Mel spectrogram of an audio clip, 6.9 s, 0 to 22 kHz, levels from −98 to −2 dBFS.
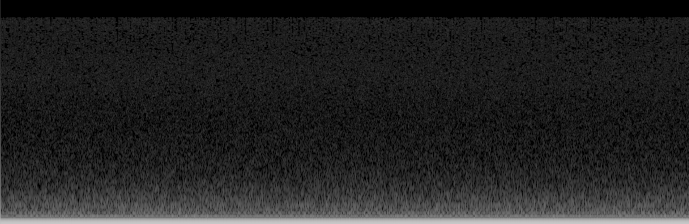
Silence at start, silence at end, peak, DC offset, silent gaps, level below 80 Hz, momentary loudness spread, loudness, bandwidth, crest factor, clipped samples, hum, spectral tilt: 0 s; 0 s; -28 dBFS; 4%; none; -64 dBFS; 1 LU; -59 LUFS; 17 kHz; 14 dB; under 0.1%; 60 Hz at -65 dBFS; -5 dB/octave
